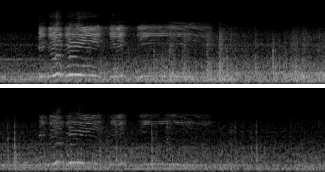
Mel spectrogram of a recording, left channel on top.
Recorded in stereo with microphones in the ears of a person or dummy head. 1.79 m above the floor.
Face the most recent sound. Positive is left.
turn(degrees=55)  # may be behind; listen again after turning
